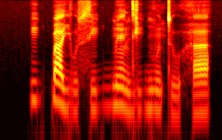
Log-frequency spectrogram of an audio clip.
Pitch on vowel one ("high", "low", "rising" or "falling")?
high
